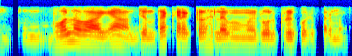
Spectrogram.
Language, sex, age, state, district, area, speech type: Odia, male, 45-60, Odisha, Nuapada, urban, conversation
